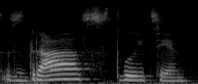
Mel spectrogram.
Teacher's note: In fact, that we don't pronounce the first v.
